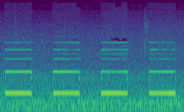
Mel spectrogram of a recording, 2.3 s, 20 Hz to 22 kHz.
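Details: Salvage Audi Q5 Quattro with 131,000 miles, not running well: a clear high beep repeats evenly about one and a half times a second in a quiet cabin. Dashboard warning chime, cause unidentified.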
